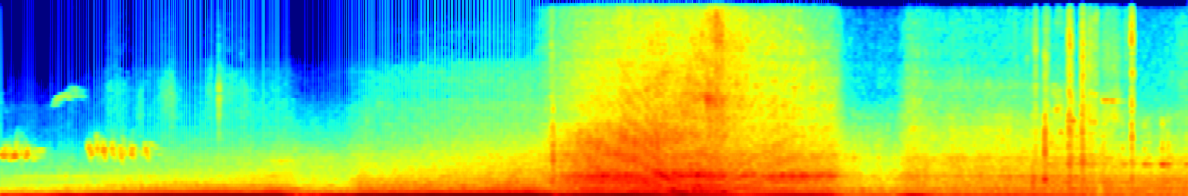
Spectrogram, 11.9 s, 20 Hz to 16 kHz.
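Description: Land Rover Series 1 engine pulling up the road towards the listener, its note rising, dropping back briefly about three seconds in as it changes gear, then rising again. It passes close by about six seconds in with a rush of tyre and wind noise and a falling engine note, then fades away. The freshly rebuilt gearbox is running nicely.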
